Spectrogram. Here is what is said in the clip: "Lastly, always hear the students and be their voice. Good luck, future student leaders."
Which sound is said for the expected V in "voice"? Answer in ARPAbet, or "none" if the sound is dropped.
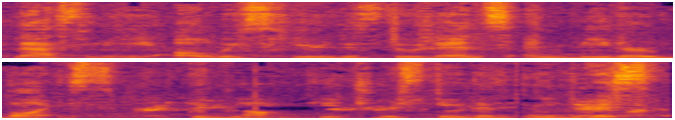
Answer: B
